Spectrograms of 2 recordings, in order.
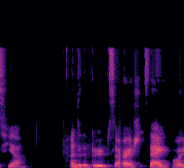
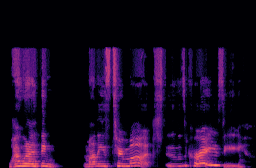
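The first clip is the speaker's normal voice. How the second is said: tapping script. Shown as a demonstration. Coach voicing a money block, rising to exasperation. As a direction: let the frustration climb.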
